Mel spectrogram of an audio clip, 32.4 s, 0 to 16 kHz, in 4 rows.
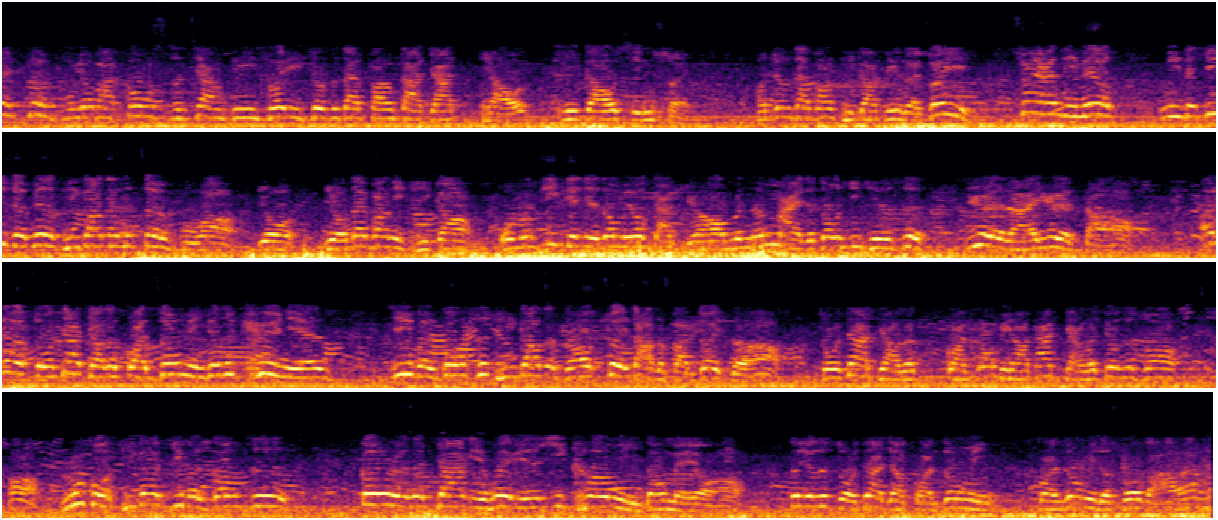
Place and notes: Chiang Kai-Shek Memorial Hall, Taipei City - Labor protests
Shouting slogans, Labor protests, Lost shoe incident, Binaural recordings, Sony PCM D50 + Soundman OKM II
